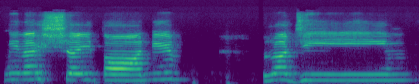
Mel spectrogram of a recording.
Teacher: मीम की आवाज में होठों को मुकम्मल मिला देना है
